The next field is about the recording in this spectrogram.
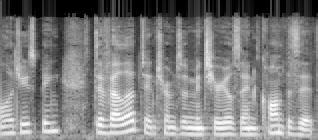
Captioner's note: speaking french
